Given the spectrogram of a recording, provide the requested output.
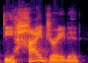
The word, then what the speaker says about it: dehydrated: perida are not the same so instead of dehydrated many Spanish speakers say dehydrated this is another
